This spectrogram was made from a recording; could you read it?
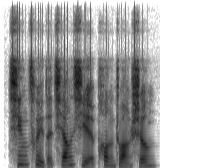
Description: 清脆的枪械碰撞声wav音频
